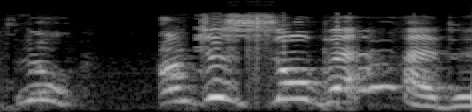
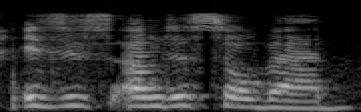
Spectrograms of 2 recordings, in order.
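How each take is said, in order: First: Loud, high self-reproach; exasperated outburst. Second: Said in the usual way. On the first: Real, not acted. Player blaming own bad skills, exasperated outburst. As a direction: burst out in frustration at yourself.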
